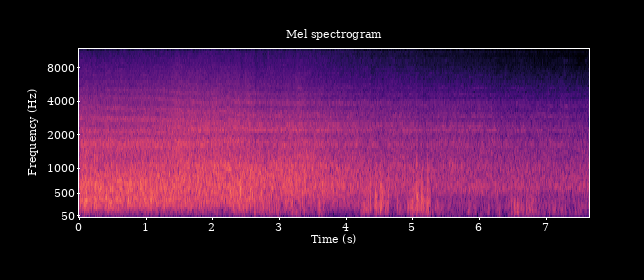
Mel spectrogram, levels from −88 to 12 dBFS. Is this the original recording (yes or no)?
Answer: yes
